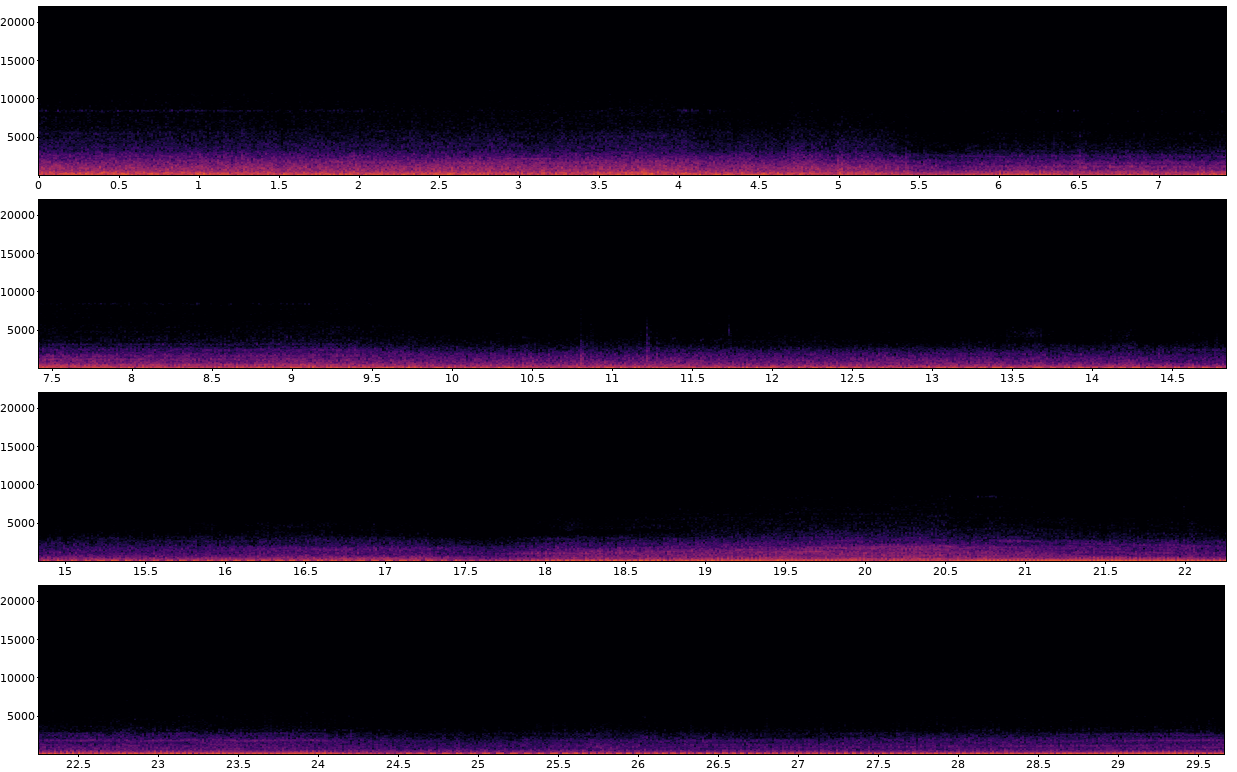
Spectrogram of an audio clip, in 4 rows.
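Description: Yamaha MT-03's parallel-twin engine running under way, with wind rushing over the microphone for the first five seconds or so. The engine then settles to a steady low hum at lower speed, and a little past halfway its revs rise and fall a few times as it pulls through the gears, before running steadily again.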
